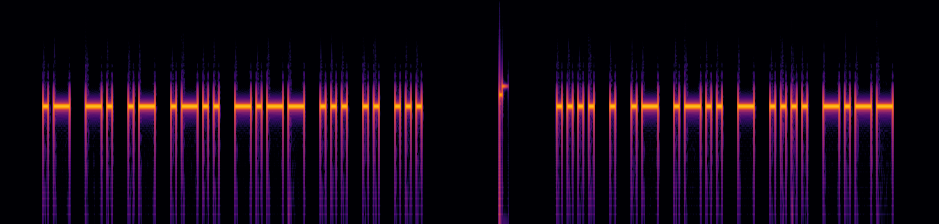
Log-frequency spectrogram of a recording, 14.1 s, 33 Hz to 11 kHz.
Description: Morse code, heard as a keyed tone, about 15 wpm, 700 Hz. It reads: ANALYSIS HEALTHY
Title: Sentences from Top 1400 Words - New Word Drill Alt - 15wpm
